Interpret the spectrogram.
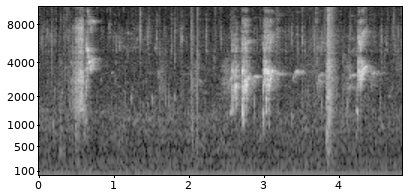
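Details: Tame Javan myna, obyogan style, learning sounds: soft raspy squawks with thin whistled tails, spaced irregularly, a sharp click between, over a faint steady background hum.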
